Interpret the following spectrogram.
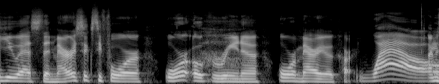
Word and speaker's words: Ocarina: Wait, you say Ocarina. The O in Ocarina, but you say the O in Mario.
